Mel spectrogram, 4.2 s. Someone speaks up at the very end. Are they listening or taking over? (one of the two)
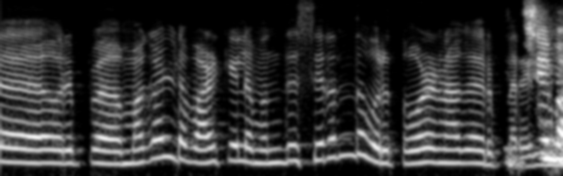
taking over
